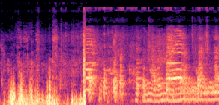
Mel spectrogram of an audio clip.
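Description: Broody hens cluck close by in a farm setting, a burst of low, rapid clucks giving way to softer, drawn-out brooding calls and murmurs.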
